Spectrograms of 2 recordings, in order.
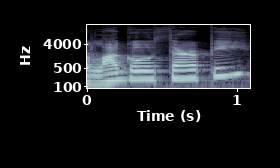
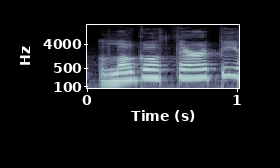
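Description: First: "logotherapy" with an open AH in logo; open-vowel logotherapy. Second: "logotherapy" with a long O in logo. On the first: Mother offering the alternative term, "logotherapy" as LAH-go. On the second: Mother explaining the theory to her co-host, long-o "logotherapy". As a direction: say "logotherapy" with LOH-go at the start. Two pronunciations offered of one term. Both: Shown as a demonstration.

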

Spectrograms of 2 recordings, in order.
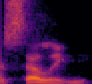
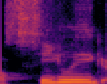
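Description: First: "Selig" with a short e, SELL-ig; SELL-ig pronunciation. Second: "Selig" with a long ee, SEE-lig; SEE-lig pronunciation. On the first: Host offering second surname option, "Selig" said as SELL-ig. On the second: Host checking guest's surname, "Selig" said as SEE-lig. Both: Shown as a demonstration. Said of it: "is it Paul Selig or Selig".

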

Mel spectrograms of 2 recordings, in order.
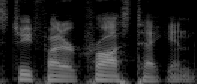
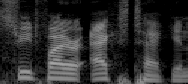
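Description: First: "Cross" spoken as the word between the names; the title with "Cross" as a full word; X read as "Cross". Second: "X" said as the letter name, "ex"; the title with "X" voiced as a letter; X read as letter. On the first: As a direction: say "Cross" where the letter would be. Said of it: "It's not Street Fighter X Tekken". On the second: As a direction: say "X" like "ex" between the names. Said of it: "it's Street Fighter Cross Tekken". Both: Shown as a demonstration.

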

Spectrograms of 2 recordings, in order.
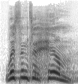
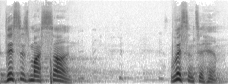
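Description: First: Said in the usual way. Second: Voice of God. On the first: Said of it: "what brilliant thing God said". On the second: Retold or imitated. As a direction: lower the voice into a grave booming command. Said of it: "God's voice comes over the loudspeaker".

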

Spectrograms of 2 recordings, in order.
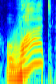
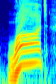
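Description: First: A lightly voiced shocked question; mild rising what of disbelief; Oprah shocked. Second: Much higher, hammed-up shocked what; a big mock gasp of a question; viewers gasping. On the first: Oprah reacting to the baby comments, mildly shocked. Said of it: "Oprah says". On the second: Viewers at home reacting, hammed-up high shock. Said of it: "everyone at home, right, was like".

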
